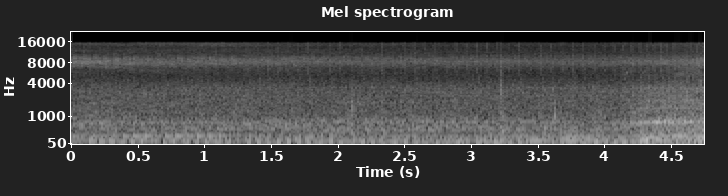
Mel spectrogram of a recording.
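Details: Honda Vario 150 FI LED scooter after routine service and oil-change indicator reset: steady even idle hum with light rapid pulse, pitch lifting as it's revved; running cleanly, normal idle.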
